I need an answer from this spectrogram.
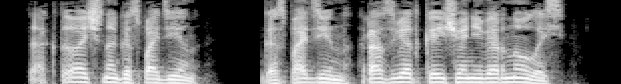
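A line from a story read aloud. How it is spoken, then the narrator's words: Quick nervous babble. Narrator (Russian): Быстро пролепетал командир тварей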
